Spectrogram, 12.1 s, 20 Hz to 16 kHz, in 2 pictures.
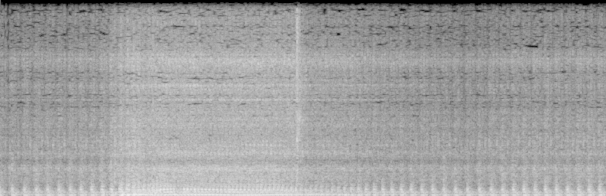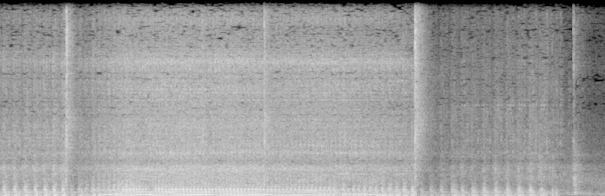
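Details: Yamaha XS400 twin after the owner's attempts to balance the carbs: uneven, pulsing idle surging and sagging between two throttle blips with irregular firing beats; rough idle, cause unknown.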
